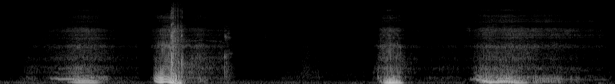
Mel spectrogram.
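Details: Adult man snoring: rough, rattling low snores alternating with snorting breaths, about two breath cycles in six seconds.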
